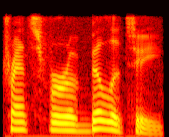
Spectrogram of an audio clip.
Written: transferability

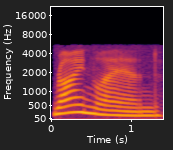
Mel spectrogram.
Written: Rhineland

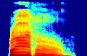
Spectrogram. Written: rotl

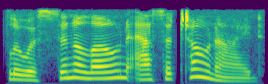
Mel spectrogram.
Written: fluocinolone acetonide

